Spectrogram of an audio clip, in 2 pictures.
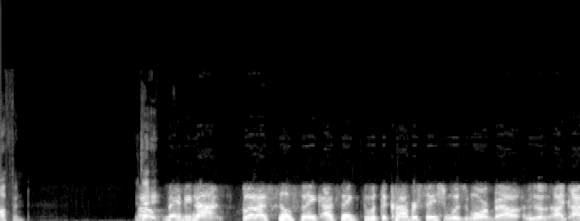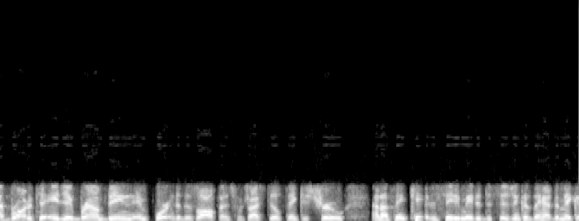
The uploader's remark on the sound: Callers weigh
